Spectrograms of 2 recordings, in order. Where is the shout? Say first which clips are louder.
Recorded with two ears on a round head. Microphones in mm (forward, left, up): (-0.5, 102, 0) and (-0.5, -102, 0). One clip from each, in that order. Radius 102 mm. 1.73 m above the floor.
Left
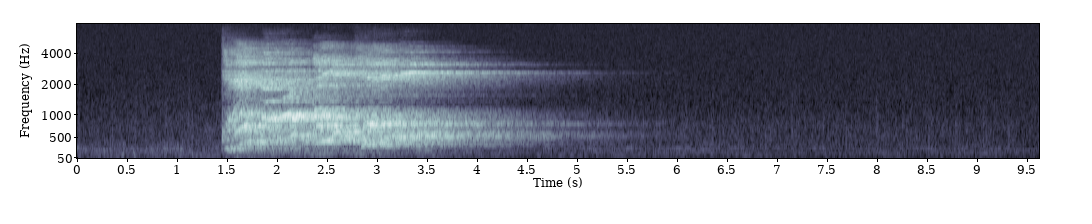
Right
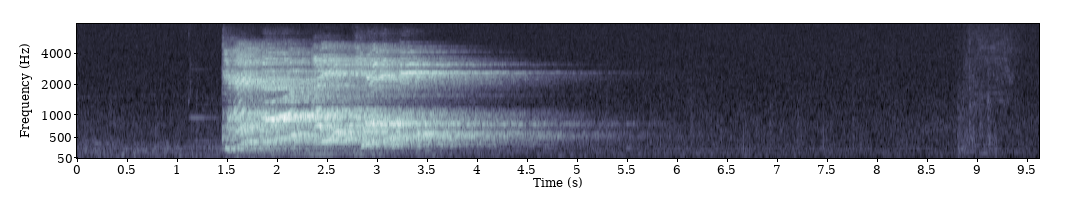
Even; 25° left (ahead or behind), 2.0 m; by 3.5 s 25° right (ahead or behind), 1.9 m.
